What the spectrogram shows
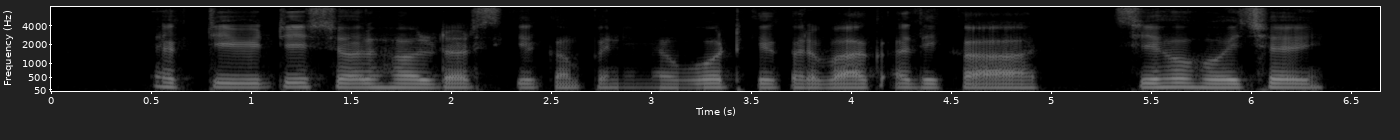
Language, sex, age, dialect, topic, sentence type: Maithili, male, 18-24, Bajjika, banking, statement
